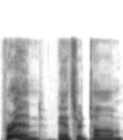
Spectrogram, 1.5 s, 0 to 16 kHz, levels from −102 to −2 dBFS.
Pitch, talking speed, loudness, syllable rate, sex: 155 Hz, 115 wpm, -21 LUFS, 3.6 syllables/s, male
